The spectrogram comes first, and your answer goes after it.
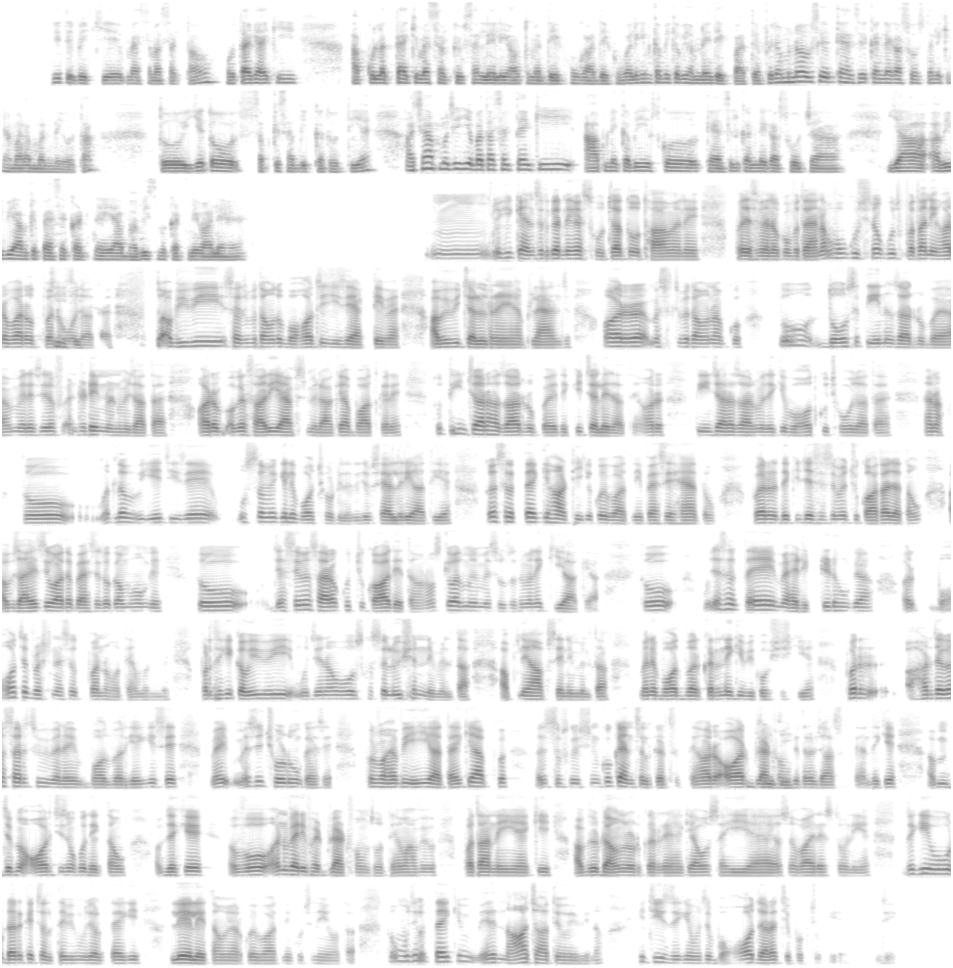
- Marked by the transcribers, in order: other background noise; in English: "सब्सक्रिप्शन"; in English: "कैन्सल"; in English: "कैन्सल"; tapping; in English: "कैन्सल"; in English: "एक्टिव"; in English: "प्लान्स"; in English: "एंटरटेनमेंट"; in English: "सैलरी"; in English: "एडिकटिड"; in English: "सोल्यूशन"; in English: "सर्च"; in English: "सब्सक्रिप्शन"; in English: "कैन्सल"; in English: "अनवेरिफाइड प्लेटफ़ॉर्म्स"
- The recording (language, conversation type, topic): Hindi, advice, सब्सक्रिप्शन रद्द करने में आपको किस तरह की कठिनाई हो रही है?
